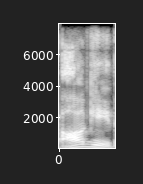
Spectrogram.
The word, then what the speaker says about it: Auggy: Augie, that's my nickname. But I spell it A-U-G-G-Y.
